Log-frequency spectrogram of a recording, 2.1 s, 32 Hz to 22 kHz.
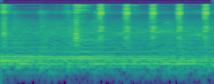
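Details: Honda Vario 110 injection scooter, ignition on: crisp even ticking about four times a second from the fuse box over a low hum; electric starter won't work though kick start runs; relay chattering from weak battery.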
